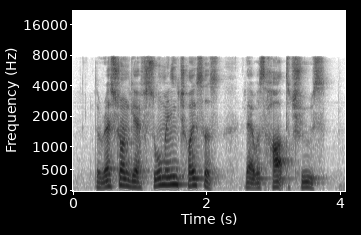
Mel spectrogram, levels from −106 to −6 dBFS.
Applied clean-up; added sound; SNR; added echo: none; none; none; none.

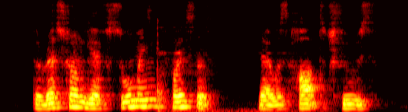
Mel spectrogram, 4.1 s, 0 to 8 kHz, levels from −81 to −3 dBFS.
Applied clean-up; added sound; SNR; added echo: neural mask model DeepFilterNet 3.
